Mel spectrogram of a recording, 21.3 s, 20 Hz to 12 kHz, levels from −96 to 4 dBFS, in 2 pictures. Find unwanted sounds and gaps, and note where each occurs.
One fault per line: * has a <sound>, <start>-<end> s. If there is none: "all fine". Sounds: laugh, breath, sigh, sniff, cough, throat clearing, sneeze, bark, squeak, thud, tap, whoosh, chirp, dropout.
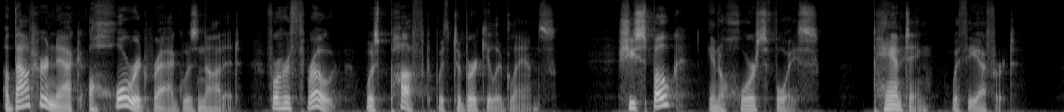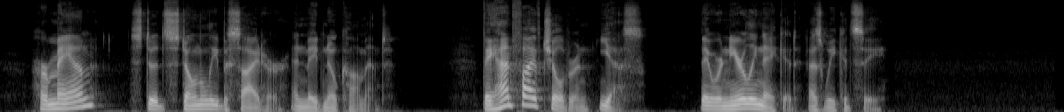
all fine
